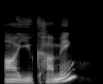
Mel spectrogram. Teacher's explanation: The voice goes up on coming.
